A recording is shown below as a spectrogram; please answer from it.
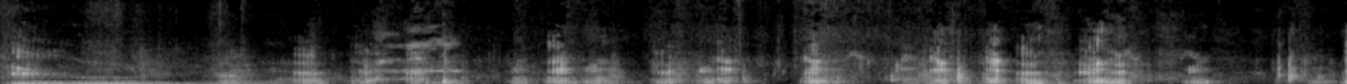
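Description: A pig grunts repeatedly in short, rough, nasal bursts, some rising into brief squeals.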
